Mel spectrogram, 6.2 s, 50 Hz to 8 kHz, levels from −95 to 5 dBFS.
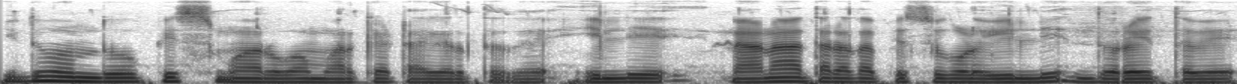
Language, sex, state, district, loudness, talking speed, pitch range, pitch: Kannada, female, Karnataka, Koppal, -14 LUFS, 125 wpm, 120-135 Hz, 125 Hz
